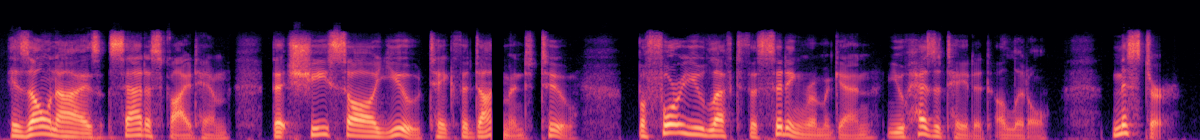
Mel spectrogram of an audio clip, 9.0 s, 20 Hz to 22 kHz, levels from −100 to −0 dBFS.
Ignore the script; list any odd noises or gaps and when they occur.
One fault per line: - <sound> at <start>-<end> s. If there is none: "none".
- dropout at 3.7-3.8 s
